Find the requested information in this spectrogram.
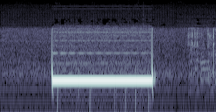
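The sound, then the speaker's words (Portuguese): A telephone call tone while dialing: one loud, steady, mid-pitched beep lasting about a second, followed by near quiet with faint noise. “Eu vou ligar agora.”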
